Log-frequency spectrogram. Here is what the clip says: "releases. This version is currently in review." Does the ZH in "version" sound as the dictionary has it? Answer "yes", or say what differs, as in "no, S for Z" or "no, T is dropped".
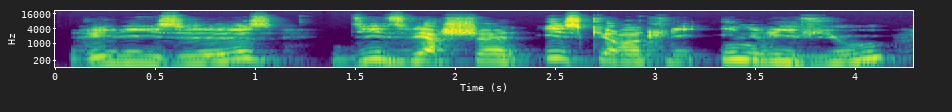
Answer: no, SH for ZH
